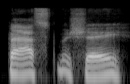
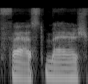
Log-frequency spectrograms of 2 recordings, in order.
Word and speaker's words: Fast Mache: Fast mache. It's like f a s t uh and space m a c h e is how we pronounce it. Some people call it fast mash, but it's it's it's it's just and it's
